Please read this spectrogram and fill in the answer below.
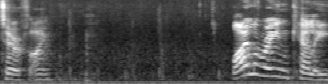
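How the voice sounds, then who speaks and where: Noticeable background noise and audible room echo surround a woman who talks at a fairly quick pace. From England, Nottingham. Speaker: gaming streamer. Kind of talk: casual chat. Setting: live stream.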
